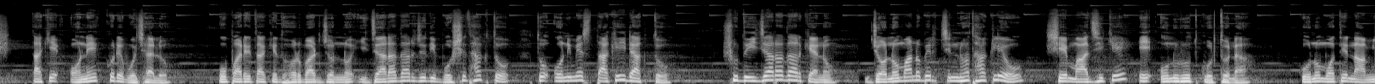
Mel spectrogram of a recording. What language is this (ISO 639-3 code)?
ben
